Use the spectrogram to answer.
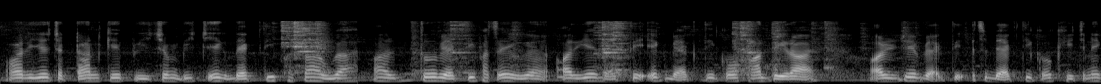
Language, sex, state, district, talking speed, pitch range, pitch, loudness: Hindi, male, Uttar Pradesh, Jalaun, 185 wpm, 140-160 Hz, 150 Hz, -27 LUFS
